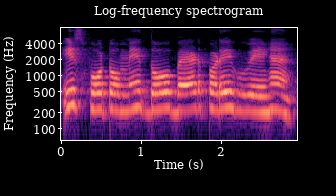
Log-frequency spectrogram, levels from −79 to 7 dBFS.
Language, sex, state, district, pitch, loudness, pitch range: Hindi, female, Uttar Pradesh, Shamli, 235 Hz, -13 LUFS, 225-245 Hz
